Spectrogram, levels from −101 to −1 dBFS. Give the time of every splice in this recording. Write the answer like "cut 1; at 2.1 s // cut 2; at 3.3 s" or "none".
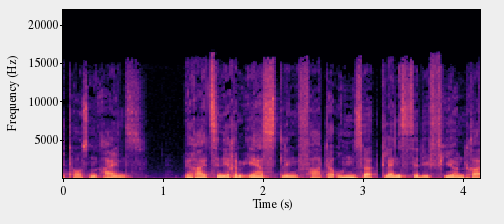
cut 1; at 1.0 s // cut 2; at 3.1 s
